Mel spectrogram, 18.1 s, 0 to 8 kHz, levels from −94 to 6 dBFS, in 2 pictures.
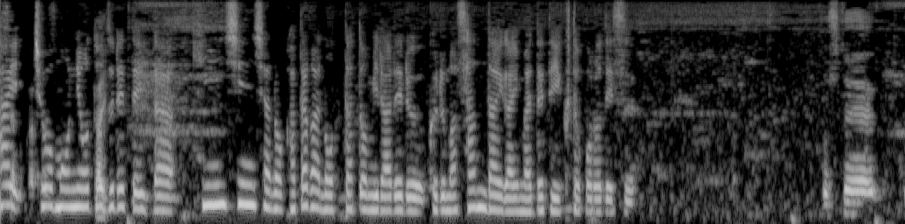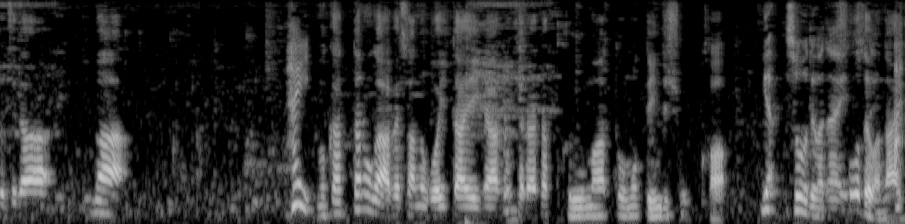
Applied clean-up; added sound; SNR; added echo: classical method Wiener filter.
